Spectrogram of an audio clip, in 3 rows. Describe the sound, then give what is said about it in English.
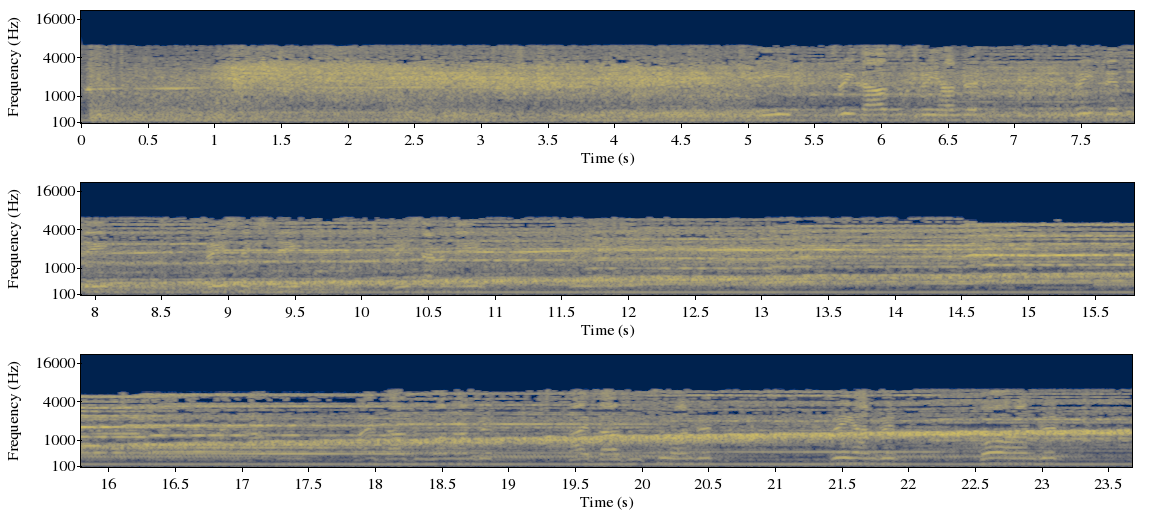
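A spaceship's rocket motor, staged as a science-fiction sound effect, roars as a steady, loud blend of rushing noise and a low hum, with a whining tone that climbs slowly in pitch throughout. “Well, stand by to switch in motor. Standing by. 1 degree. Contact.”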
